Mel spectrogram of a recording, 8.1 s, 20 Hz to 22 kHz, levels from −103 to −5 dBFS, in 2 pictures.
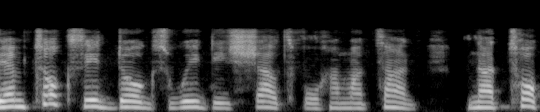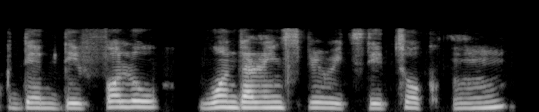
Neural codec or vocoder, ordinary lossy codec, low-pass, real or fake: codec, 16 kHz, 8 kbps, FreqCodec, smaller model; none; none; fake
